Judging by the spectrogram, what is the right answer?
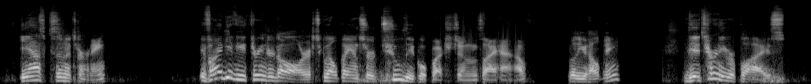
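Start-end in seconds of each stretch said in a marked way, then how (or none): none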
